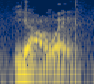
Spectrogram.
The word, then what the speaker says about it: Yahweh: and it's pronounced basically Yahweh.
